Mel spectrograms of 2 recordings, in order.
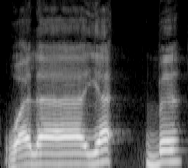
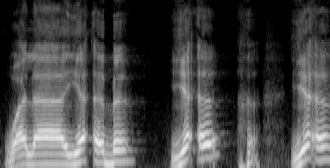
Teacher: فإن وقفنا نسكن الباء ونقول ولا يأب، أعيد ولا يأب، فنسكن الهمزة ونسكن الباء مع قلقلتها · Shown in: first take · هكذا ولا يأب، ولنحذر من قلقلة الهمزة التي قبل الباء، يعني ما يقول الواحد ولا يأب يأ يأ، هذه قلقلة والهمزة لا تقلقل، حروف القلقلة كما درسناها قلقلة قطب جد كما مر معنا في الأبيات.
